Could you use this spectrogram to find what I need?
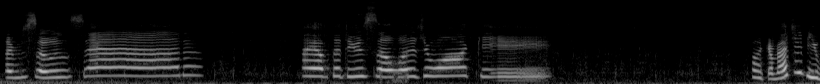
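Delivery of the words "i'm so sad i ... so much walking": high, slow whining wail; whiny wail. Acted. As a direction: wail it like a sulky child. Whining about walking to chat.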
